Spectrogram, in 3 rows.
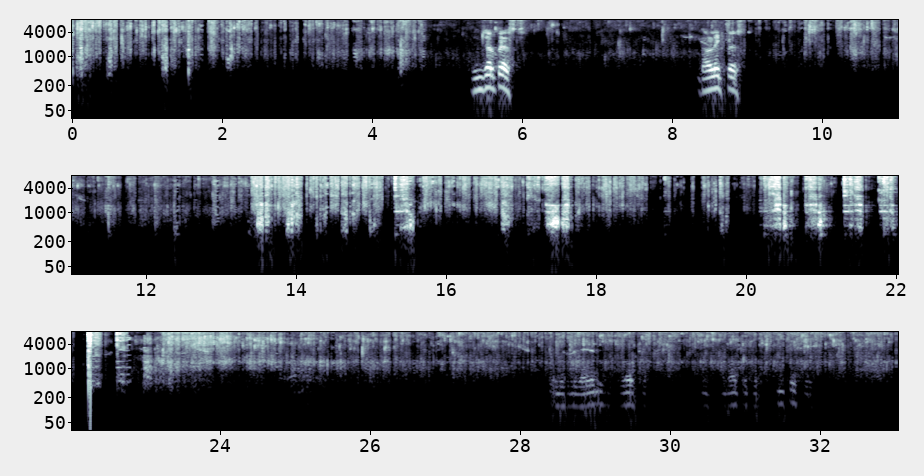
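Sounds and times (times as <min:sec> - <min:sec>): frying hiss: 0:00.0 - 0:33.0
metal spatula scraping a wok: 0:11.6 - 0:18.6, 0:19.6 - 0:24.2.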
